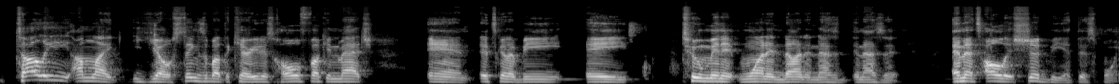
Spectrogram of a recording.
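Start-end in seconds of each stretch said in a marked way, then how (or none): none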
